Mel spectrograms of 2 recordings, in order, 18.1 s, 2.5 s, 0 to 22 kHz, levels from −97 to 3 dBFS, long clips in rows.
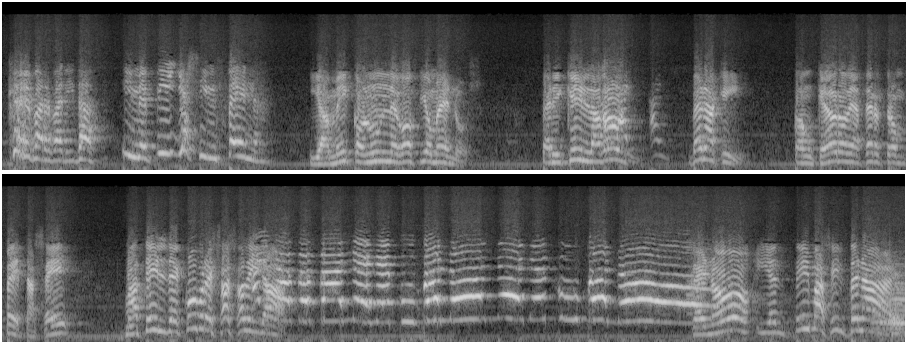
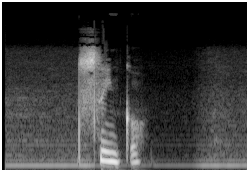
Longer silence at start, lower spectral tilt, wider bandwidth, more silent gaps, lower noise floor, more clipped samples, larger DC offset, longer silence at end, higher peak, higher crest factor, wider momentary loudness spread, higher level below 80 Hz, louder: second, 0.05 s vs 0.75 s; about the same, -3.5 dB/octave vs -4 dB/octave; first, 16.5 kHz vs 8.8 kHz; neither; about the same, -52 dBFS vs -52 dBFS; neither; neither; second, 0 s vs 0.3 s; second, -8 dBFS vs -2 dBFS; about the same, 14 dB vs 18 dB; second, 11 LU vs 16 LU; first, -54 dBFS vs -60 dBFS; second, -21 LUFS vs -14 LUFS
